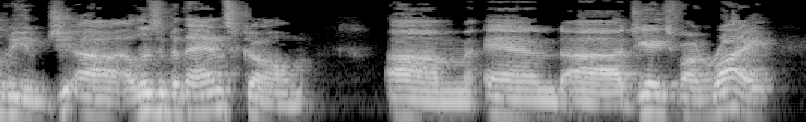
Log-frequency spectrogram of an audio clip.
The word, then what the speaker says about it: von Wright: von Wright, von Richt, I think it's pronounced.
